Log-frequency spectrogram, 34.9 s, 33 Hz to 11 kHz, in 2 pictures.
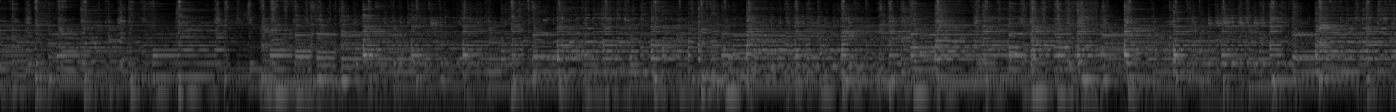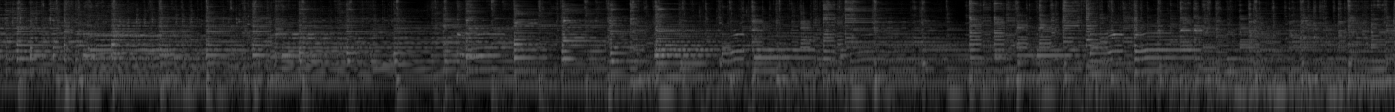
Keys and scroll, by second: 14.9 ctrl+alt+shift+e.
